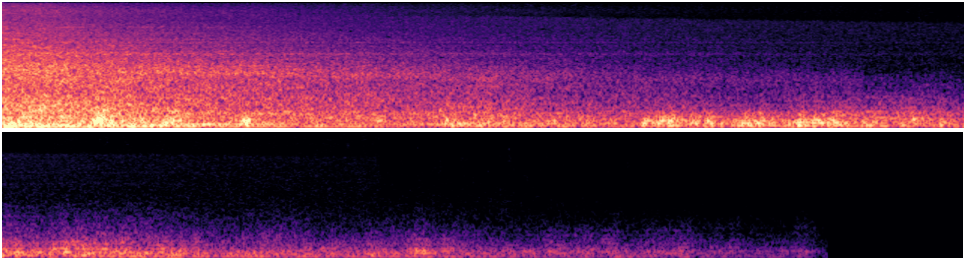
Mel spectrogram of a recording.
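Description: Long, low rumbling tail of a cinematic boom hit that closes the soundtrack, dying away gradually and fading to silence near the end.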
